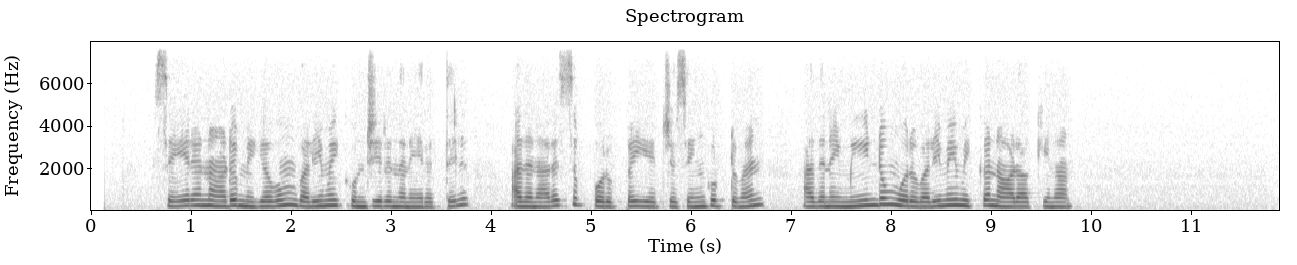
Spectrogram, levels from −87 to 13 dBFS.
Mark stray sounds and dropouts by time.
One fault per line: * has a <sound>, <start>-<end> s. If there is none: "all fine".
all fine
